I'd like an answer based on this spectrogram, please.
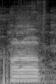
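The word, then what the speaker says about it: ح: এরপরে হলো হা, উচ্চারণটা একটু কঠিন হবে, হা, হা। এরপরে হলো খ, খ।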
